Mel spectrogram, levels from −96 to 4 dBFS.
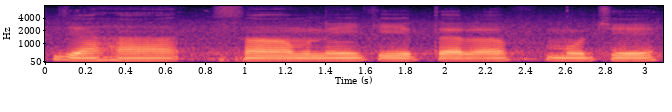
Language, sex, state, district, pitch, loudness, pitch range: Hindi, male, Bihar, Kaimur, 120 Hz, -17 LUFS, 115-120 Hz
